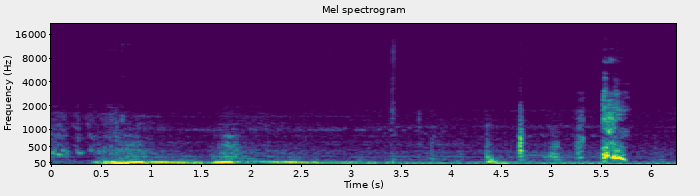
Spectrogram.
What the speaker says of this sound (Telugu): ఒకసారి ఇంజిన్ స్టార్ట్ చేసి చూపిస్తాను ఫ్రెండ్స్ చూడండి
